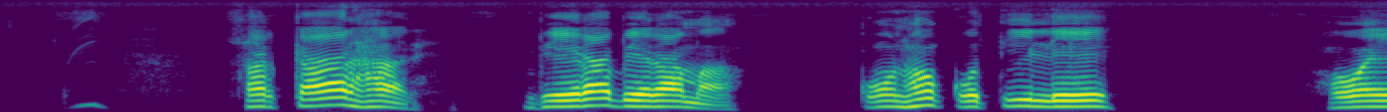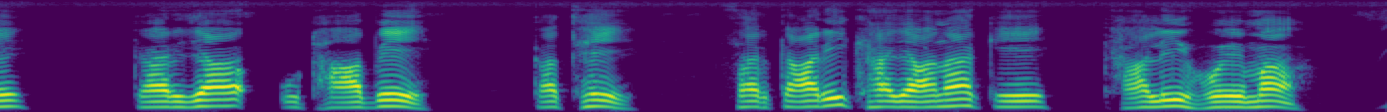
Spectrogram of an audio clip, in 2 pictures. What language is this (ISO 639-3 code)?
hne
